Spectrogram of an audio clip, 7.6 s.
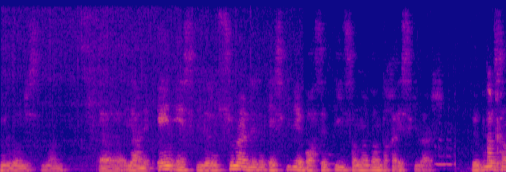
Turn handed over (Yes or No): No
